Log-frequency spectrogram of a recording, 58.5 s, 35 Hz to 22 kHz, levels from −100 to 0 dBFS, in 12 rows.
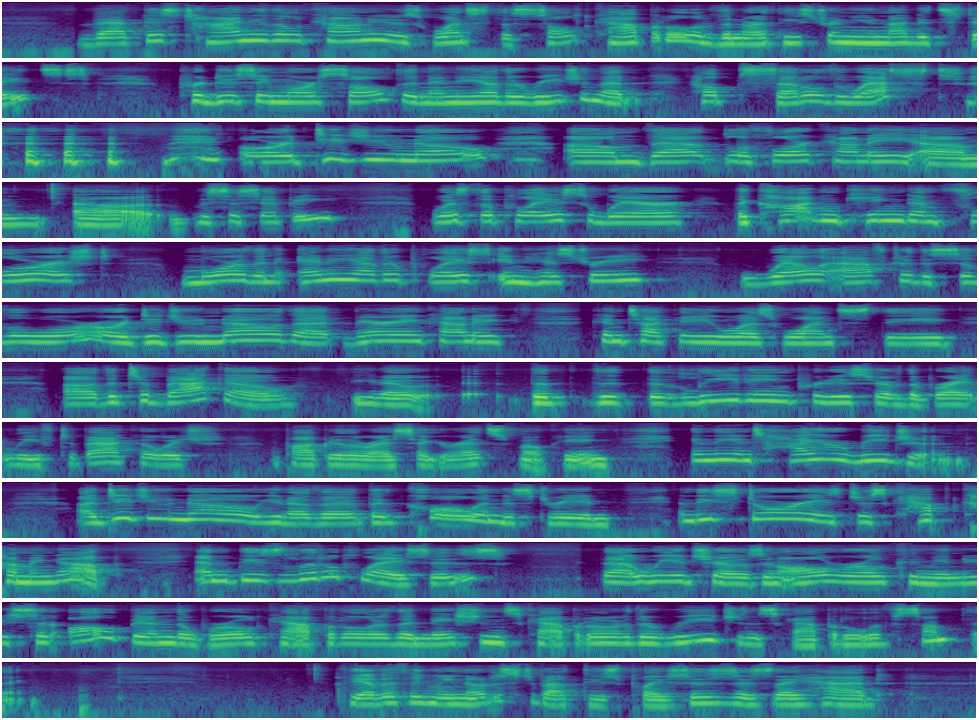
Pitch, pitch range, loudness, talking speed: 220 Hz, 190-255 Hz, -23 LUFS, 150 wpm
